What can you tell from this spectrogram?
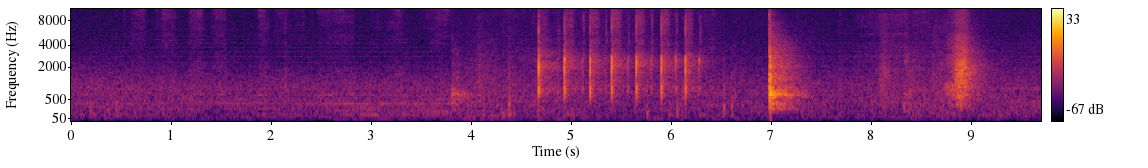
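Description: Hands handling small wooden trim pieces: a quick run of about eight light clicks, a sharp knock about seven seconds in, and a short rustling hiss near the end.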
